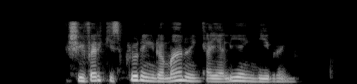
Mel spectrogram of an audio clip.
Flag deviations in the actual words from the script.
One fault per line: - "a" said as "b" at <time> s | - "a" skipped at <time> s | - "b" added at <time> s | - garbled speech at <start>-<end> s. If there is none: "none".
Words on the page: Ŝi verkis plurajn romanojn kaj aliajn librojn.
none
